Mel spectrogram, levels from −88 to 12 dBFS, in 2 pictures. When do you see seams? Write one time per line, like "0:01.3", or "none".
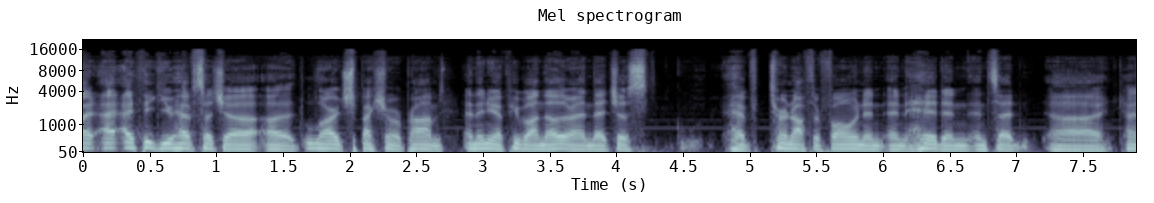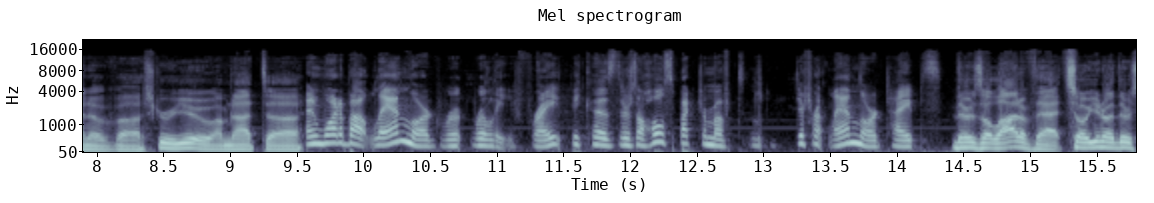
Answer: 0:02.7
